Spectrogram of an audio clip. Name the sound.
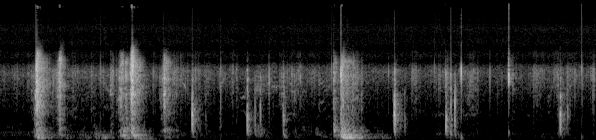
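door opening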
